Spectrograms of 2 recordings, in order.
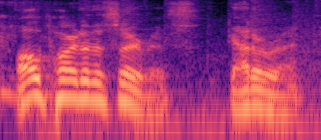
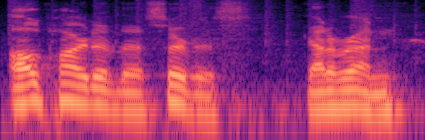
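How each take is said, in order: First: It is said with lively enthusiasm. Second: It is said flatly, without enthusiasm.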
